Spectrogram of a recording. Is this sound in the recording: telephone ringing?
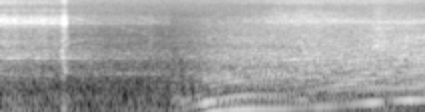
no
